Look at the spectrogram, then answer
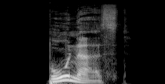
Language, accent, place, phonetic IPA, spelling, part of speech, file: German, Germany, Berlin, [ˈboːnɐst], bohnerst, verb, De-bohnerst.ogg
- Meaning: second-person singular present of bohnern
